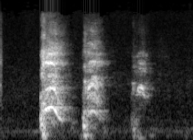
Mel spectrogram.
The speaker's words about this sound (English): Oh man, still got this cough hanging around. It's killing me.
